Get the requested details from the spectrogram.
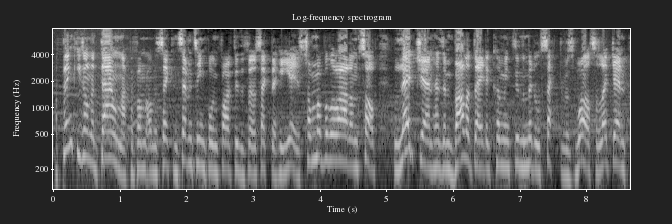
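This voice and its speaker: High-voiced Northern English race commentator. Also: male voice, fairly bright tone, rough recording. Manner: rapid play-by-play, chatty asides. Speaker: lead commentator.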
